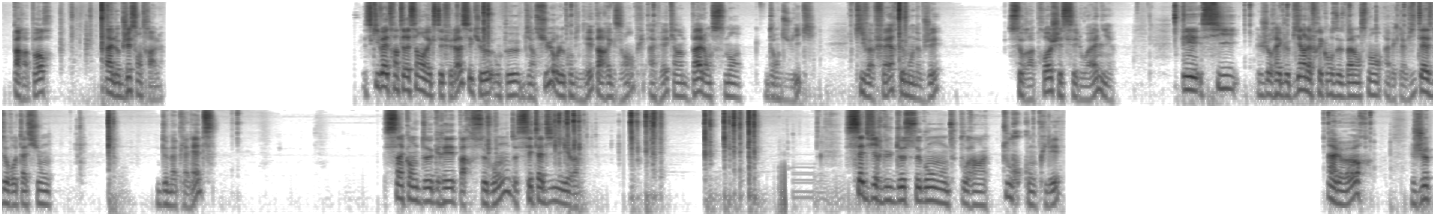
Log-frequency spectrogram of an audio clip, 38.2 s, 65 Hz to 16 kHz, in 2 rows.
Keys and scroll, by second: 1.3 KP_0, 4.7 u, 6.4 Delete, 11.9 KP_0, 15.6 KP_0, 20.5 r, 26.2-28.7 typing, 28.5 KP_Divide, 29.0 KP_Enter, 34.0-35.5 typing, 34.9 KP_Enter.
